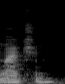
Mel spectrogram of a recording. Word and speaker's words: Lachin: The cap, as you've seen, cap plenty of, the cap then becomes che, right? So like my last name Lachin, which is it means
